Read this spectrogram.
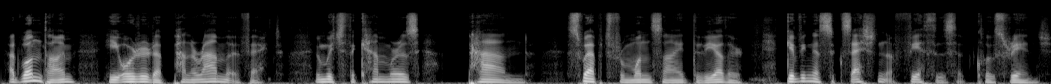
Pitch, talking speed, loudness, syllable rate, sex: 105 Hz, 160 wpm, -20 LUFS, 5.4 syllables/s, male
